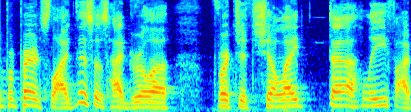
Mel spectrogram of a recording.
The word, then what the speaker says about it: verticillata: This is Hydrilla verticillata leaf. I pronounced that middle word wrong. Not correct. Verticillata.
